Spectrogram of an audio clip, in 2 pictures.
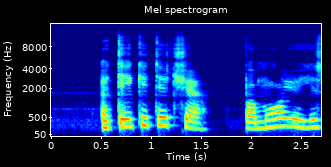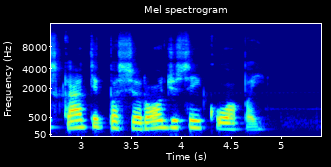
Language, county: Lithuanian, Vilnius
